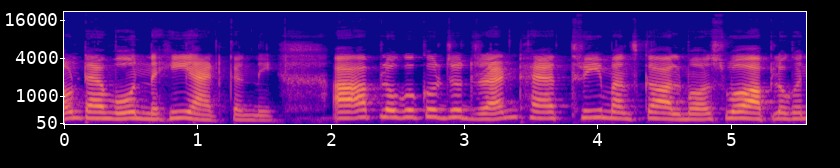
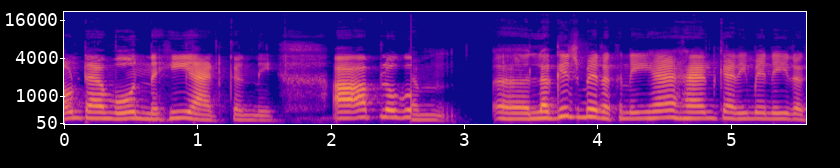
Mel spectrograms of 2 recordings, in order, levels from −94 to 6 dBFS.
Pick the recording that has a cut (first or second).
second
